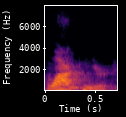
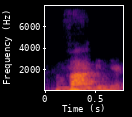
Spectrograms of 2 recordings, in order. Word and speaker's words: Wagner: Wagner, eu já vi Wagner registrado tanto com V como com W. Mas na hora de pronunciar, você não vai falar Wagner, você vai falar Wagner.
